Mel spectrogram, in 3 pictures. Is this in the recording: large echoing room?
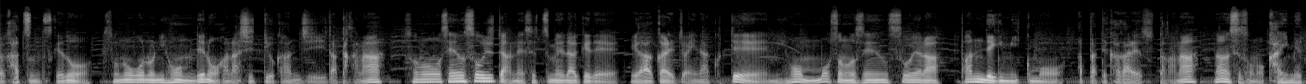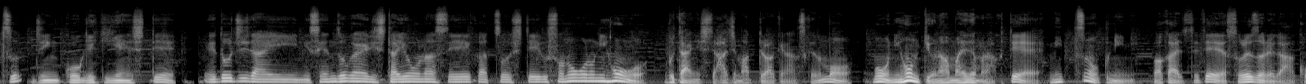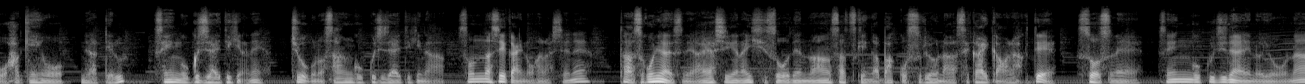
no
